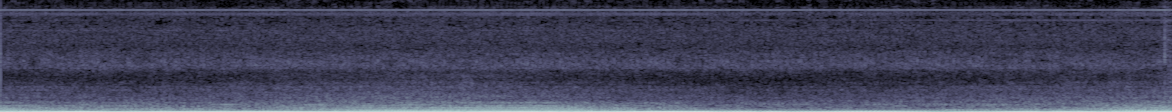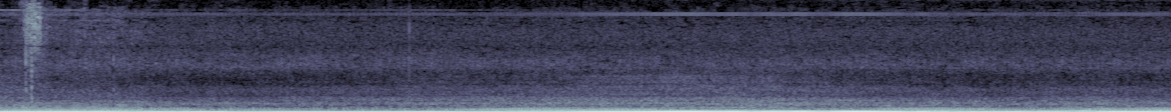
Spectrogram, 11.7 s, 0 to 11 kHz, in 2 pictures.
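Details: 2017 Nissan Qashqai 1.6 DIG-T driving warm after a few kilometres: deep heavy rumble with a droning tone swelling and fading about every second, with vibration; only when warm and driving; unresolved despite several services. Low rumbling drone with vibration.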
